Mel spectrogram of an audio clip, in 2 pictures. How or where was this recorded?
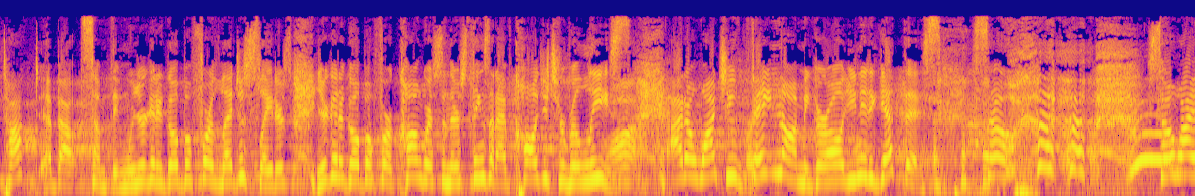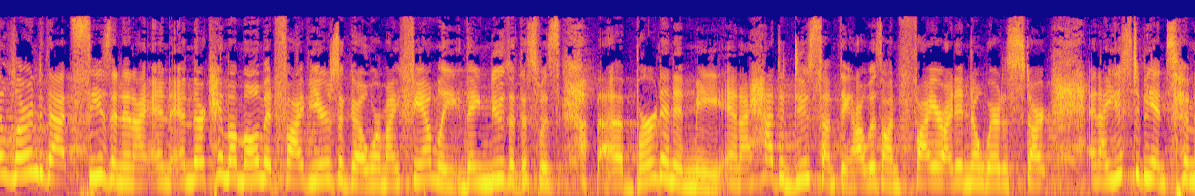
busy venue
